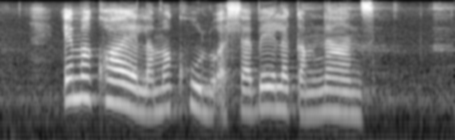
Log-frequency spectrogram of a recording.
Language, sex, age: Swati, female, 22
